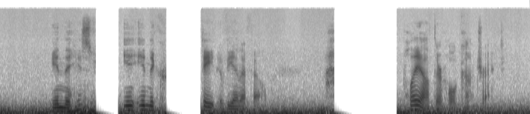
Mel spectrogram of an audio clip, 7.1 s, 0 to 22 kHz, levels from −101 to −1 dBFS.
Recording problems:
wind noise on the microphone; occasional gusts; 10 dB below the speech
hiss; faint; throughout; 20 dB below the speech
audio cutting out; at 1.5 s, at 2 s and at 4.5 s for 1 s

